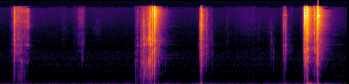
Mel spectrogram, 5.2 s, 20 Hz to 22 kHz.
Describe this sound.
Glock 17 Reload #2
A reload of the Glock 17. recorded with a non-filtered condenser mic.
